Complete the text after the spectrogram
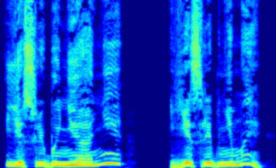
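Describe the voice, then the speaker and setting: Reader doing a know-it-all little sister, higher voice, dry sound. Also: male voice, very animated, moderate pace, warm tone, dry recording. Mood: prim. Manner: reasoned, matter-of-fact. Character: prim, reasoning young daughter.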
